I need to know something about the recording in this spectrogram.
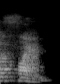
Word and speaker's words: Pfund: और एक होगा बेटा फंड। फंड P जो रहेगा वो साइलेंट रहेगा, PFUND।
